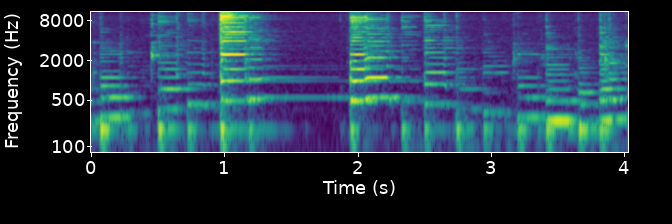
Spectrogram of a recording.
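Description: Acoustic guitar playing a scale exercise one note at a time in a position on the neck. A single held note rings out and fades for about a second near the middle, then the notes carry on at a quicker pace.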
